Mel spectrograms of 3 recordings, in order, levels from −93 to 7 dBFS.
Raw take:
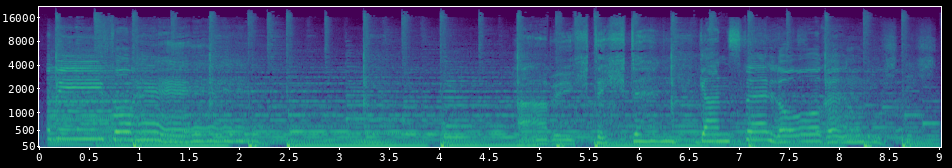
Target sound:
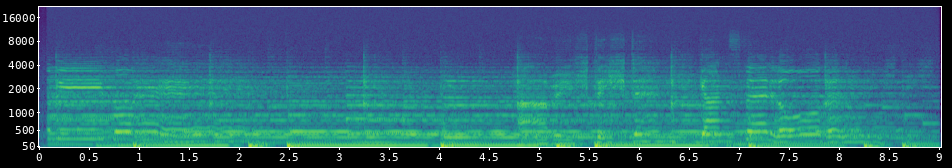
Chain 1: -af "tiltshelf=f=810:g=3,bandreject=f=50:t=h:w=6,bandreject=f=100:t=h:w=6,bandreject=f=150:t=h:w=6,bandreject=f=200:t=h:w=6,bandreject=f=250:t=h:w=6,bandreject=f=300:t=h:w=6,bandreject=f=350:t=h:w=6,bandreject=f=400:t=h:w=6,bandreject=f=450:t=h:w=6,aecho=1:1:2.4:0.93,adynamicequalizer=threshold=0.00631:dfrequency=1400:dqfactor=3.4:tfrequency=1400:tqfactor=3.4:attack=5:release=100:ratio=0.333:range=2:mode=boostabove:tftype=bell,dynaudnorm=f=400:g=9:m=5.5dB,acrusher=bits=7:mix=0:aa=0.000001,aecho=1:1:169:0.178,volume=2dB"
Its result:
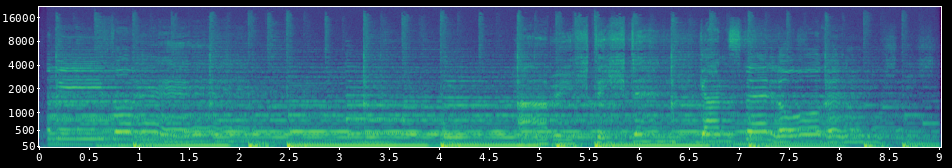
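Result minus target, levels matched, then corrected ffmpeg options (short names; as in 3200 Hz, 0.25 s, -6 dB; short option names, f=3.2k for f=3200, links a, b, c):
echo 60 ms late; 2000 Hz band -6.5 dB
-af "tiltshelf=f=810:g=3,bandreject=f=50:t=h:w=6,bandreject=f=100:t=h:w=6,bandreject=f=150:t=h:w=6,bandreject=f=200:t=h:w=6,bandreject=f=250:t=h:w=6,bandreject=f=300:t=h:w=6,bandreject=f=350:t=h:w=6,bandreject=f=400:t=h:w=6,bandreject=f=450:t=h:w=6,aecho=1:1:2.4:0.93,adynamicequalizer=threshold=0.00631:dfrequency=1400:dqfactor=3.4:tfrequency=1400:tqfactor=3.4:attack=5:release=100:ratio=0.333:range=2:mode=boostabove:tftype=bell,lowpass=f=2.4k:t=q:w=2.7,dynaudnorm=f=400:g=9:m=5.5dB,acrusher=bits=7:mix=0:aa=0.000001,aecho=1:1:109:0.178,volume=2dB"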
